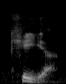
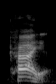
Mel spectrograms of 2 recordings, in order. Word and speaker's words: Kaya: Her name is uh, Kia. Did I say it right? Kaya, Kia. It's Kia. I think it's Kia, Kaya. No. I'm sorry. My mistake. Kaya. Kaya.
